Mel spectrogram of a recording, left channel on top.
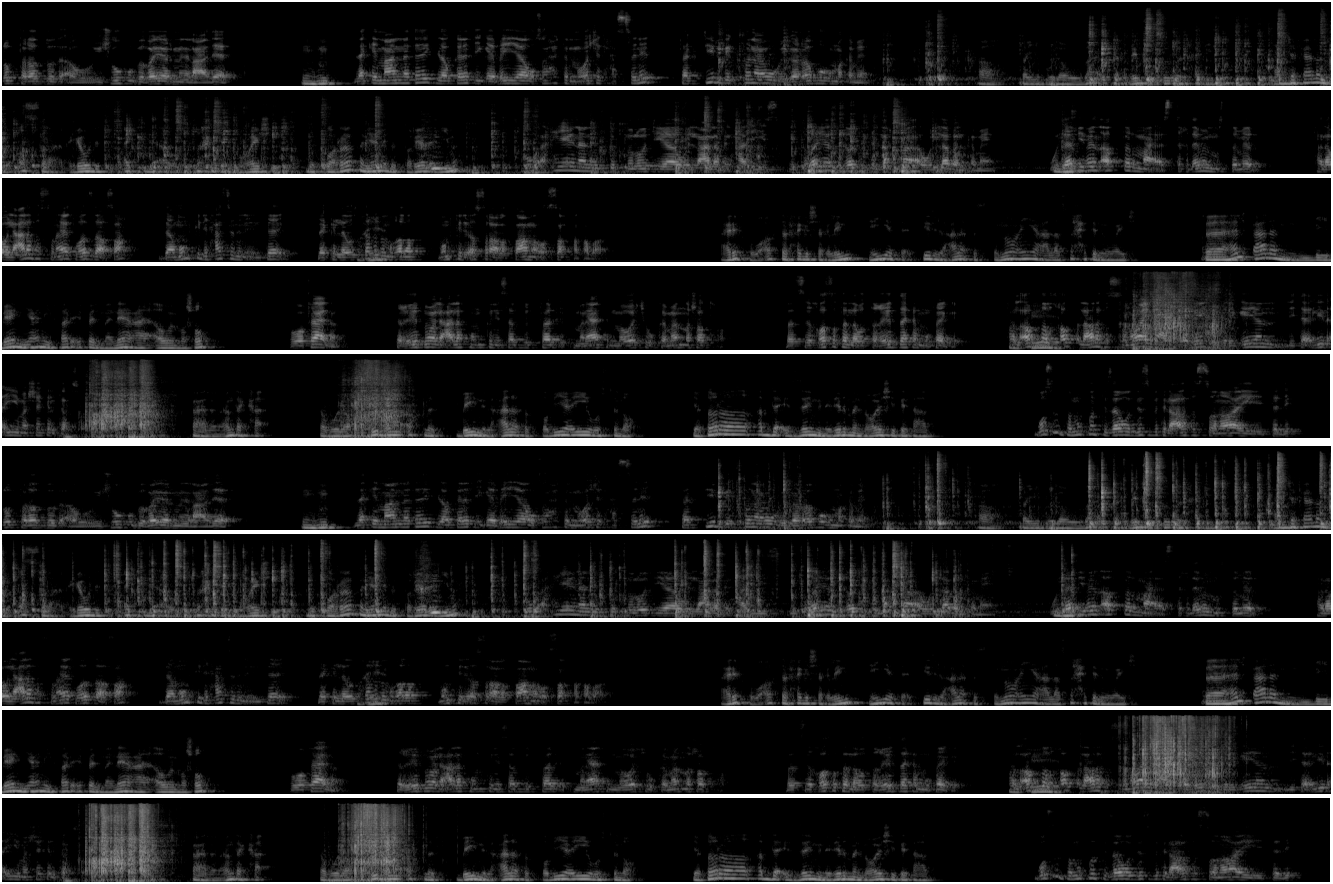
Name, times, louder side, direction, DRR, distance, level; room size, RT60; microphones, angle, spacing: voice 1, 0.0-2.3 3.2-6.5 6.8-8.7 18.5-23.2 23.8-25.9 26.4-27.8 28.1-29.4 29.7-32.6 38.6-38.8 42.7-43.2 43.8-47.0 47.7-49.4 49.9-53.8 63.5-66.0, left 2 dB, 65° left, 1.0 m, -43 dB
voice 2, 3.0-3.3 9.8-12.2 12.7-16.1 16.3-17.9 23.8-24.0 30.1-30.4 33.8-37.9 38.6-41.9 49.9-50.4 55.1-55.8 56.3-59.5 60.1-62.5, equal, 5° left, 0.4 m, -42 dB
sound 1, 7.2-8.0 8.3-9.8 10.0-18.8 19.1-19.6 20.0-23.0 23.4-23.5 23.9-24.0, right 6 dB, 85° right, 0.8 m, -40 dB
sound 2, 50.9-52.3 53.8-54.9 56.4-57.4, right 8 dB, 55° right, 0.7 m, -32 dB
6.6 x 2.8 x 5.6 m
head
